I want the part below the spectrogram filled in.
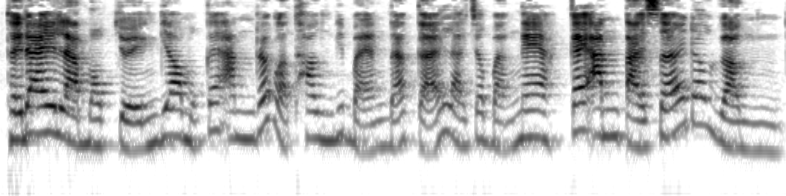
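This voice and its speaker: A woman's voice: medium pitch, animated, normal speed, fairly bright tone. A woman with a Southern Vietnamese accent casually telling a ghost story, chatting to listeners with fillers and repeats.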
